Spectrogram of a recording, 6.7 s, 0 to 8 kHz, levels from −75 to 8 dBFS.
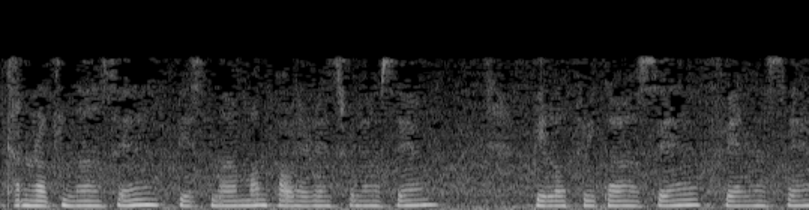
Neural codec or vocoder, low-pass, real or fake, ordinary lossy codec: codec, 16 kHz, 8 kbps, FreqCodec, larger model; 7.2 kHz; fake; MP3, 24 kbps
